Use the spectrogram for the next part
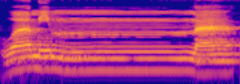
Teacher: Ma-nya juga 2 harokat karena ada fathah bertemu alif.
